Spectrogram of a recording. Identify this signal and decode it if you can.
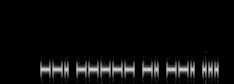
Morse code, heard as a keyed tone, about 40 wpm, 700 Hz. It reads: G0NGS
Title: DXCC-100 Call Signs - 5 Characters - 40wpm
